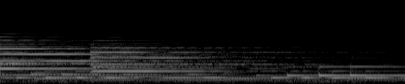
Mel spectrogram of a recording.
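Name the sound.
bell tower bell ringing in Minecraft video game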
